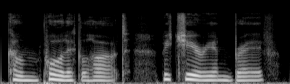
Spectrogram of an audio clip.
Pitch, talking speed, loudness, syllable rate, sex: 195 Hz, 165 wpm, -16 LUFS, 4.7 syllables/s, female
